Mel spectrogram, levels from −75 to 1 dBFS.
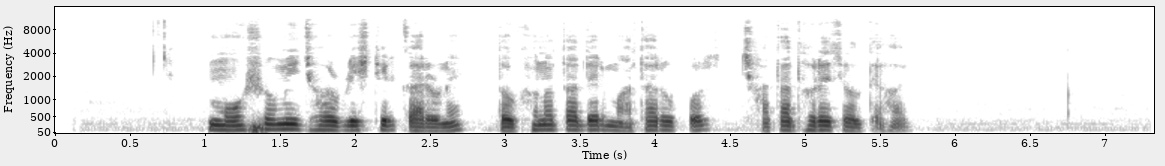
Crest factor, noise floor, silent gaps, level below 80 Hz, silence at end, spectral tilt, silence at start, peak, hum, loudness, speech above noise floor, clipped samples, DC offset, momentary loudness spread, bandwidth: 18 dB; -60 dBFS; none; -56 dBFS; 1.65 s; -7.5 dB/octave; 1 s; -4 dBFS; none; -21 LUFS; 39 dB; under 0.1%; under 0.1%; 10 LU; 11 kHz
